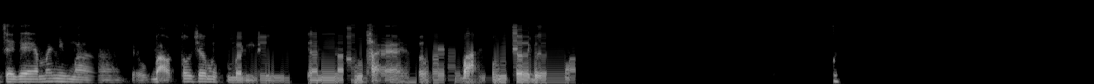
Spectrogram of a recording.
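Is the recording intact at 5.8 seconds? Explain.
No. From 2.19 to 6.35 s, audio likely arrives too seldom and short buffers are replayed over most of the span, causing robotic sound from repeated short buffers: a rigid, metallic 100 Hz buzz, which fits 10 ms repeats.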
